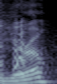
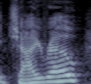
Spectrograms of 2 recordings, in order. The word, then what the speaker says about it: gyro: A euro. Okay. Yes. And like Liz knows this, but Liz is like, "I don't want to sound pretentious." So she's like, "Do I say gyro?"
